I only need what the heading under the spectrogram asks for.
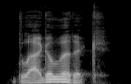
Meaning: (adjective) 1. Of or written with the Glagolitic alphabet 2. Denoting Slavic Roman Catholic rites in Dalmatia
- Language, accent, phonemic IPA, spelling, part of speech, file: English, US, /ˌɡlæɡəˈlɪtɪk/, Glagolitic, adjective / proper noun, En-us-Glagolitic.ogg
